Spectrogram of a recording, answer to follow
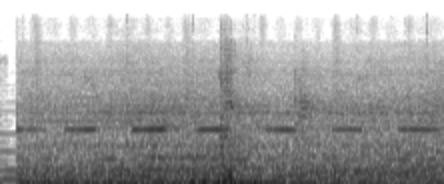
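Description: Reversing alarm on road-paving machinery beeping evenly about every two-thirds of a second, over the low steady running of a vehicle engine. A single sharp knock comes about halfway through.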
